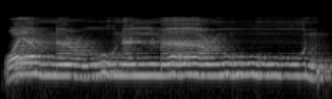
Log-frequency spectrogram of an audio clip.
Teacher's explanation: واو ہونٹ کی نا تمام گلائی سے ادا ہوگی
